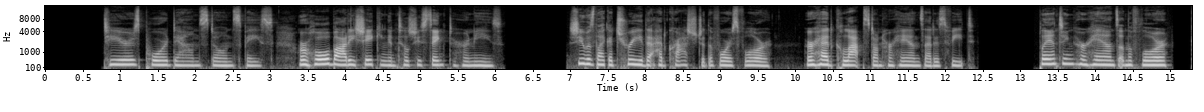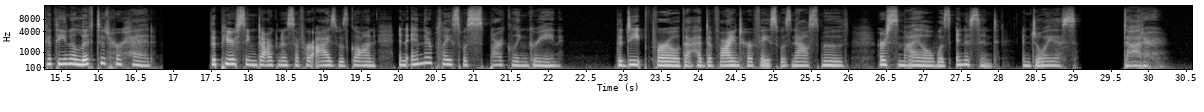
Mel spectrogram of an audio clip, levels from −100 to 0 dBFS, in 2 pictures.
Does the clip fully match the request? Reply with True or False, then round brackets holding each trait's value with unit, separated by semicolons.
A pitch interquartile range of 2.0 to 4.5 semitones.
True (3.0 semitones)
